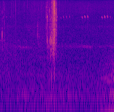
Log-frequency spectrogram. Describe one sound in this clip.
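A pistol clicks sharply as it is cocked.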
